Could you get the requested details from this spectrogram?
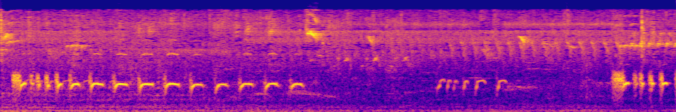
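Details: Local zebra dove calling a rival: a run of brisk, evenly repeated coo notes, a pause, then shorter bursts, with high chirping birds and a low rumble behind.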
